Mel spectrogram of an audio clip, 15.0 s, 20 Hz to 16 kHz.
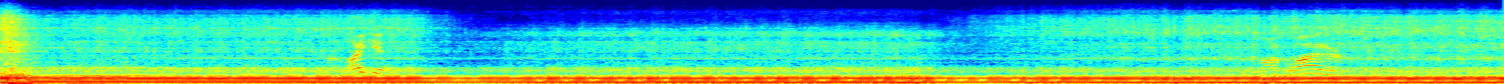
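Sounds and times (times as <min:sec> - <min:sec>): engine idling: 0:00.0 - 0:15.0.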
